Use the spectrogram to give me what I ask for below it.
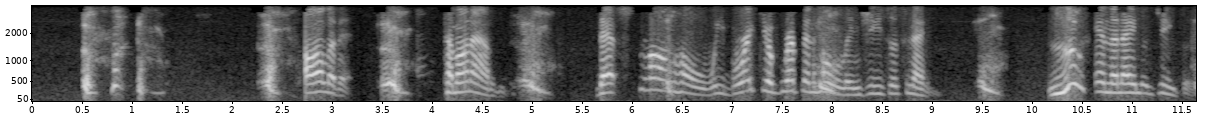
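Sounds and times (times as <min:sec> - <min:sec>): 
deep forceful cough from the gut during a prayer session: 0:00.5 - 0:01.4, 0:03.5 - 0:03.9, 0:09.5 - 0:09.8
speech: 0:02.8 - 0:11.6.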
